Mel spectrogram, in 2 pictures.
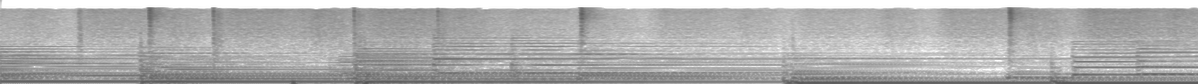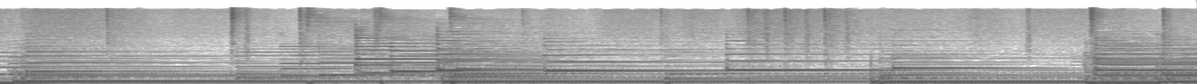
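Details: Gentle piano music with sustained low notes fills the recording, with no puppy sounds heard.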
